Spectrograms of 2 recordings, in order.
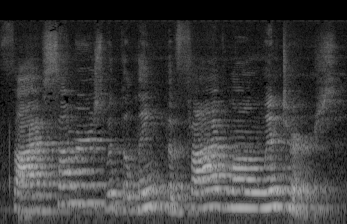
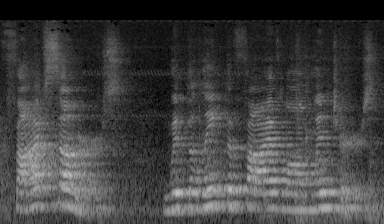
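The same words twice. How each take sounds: First: There is no pause after 'summers'. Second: There is a pause after 'summers'.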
